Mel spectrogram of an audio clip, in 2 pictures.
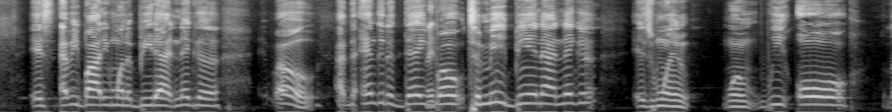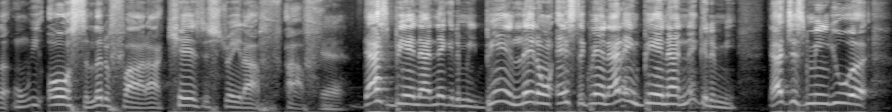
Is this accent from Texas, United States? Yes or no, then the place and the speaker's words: no; New York City, New York, United States; look, I'm from New York City.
